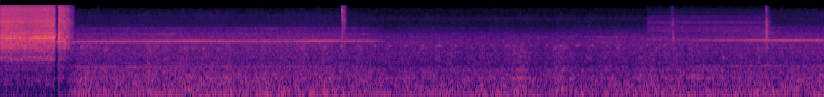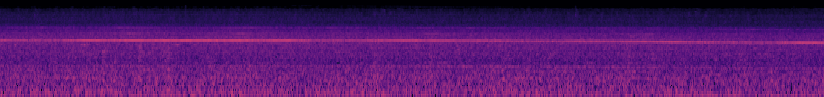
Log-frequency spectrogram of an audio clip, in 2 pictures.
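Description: A train rumbles steadily along the rails, heard from inside the cab.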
